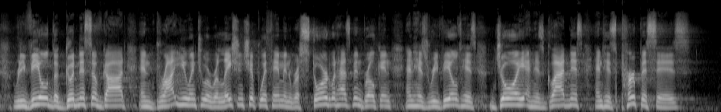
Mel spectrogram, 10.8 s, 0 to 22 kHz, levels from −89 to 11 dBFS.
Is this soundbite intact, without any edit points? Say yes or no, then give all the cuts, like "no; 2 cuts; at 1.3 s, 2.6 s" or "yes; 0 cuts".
yes; 0 cuts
